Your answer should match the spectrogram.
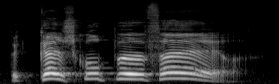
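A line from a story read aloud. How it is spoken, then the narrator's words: Breaking-off exclamation. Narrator (French): s'écria-t-il en s'interrompant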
